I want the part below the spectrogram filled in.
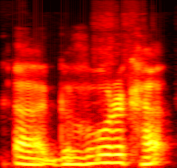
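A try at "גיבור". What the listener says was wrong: Gibor. I think you were reading it as Gavul, like a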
